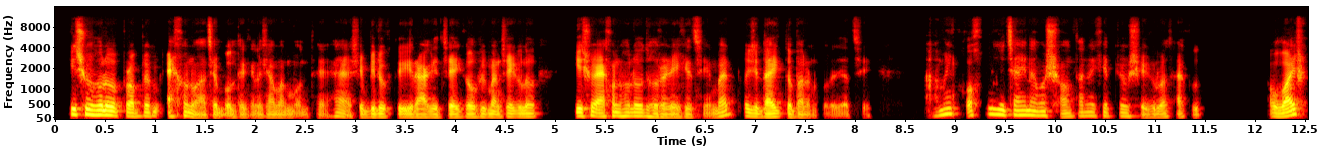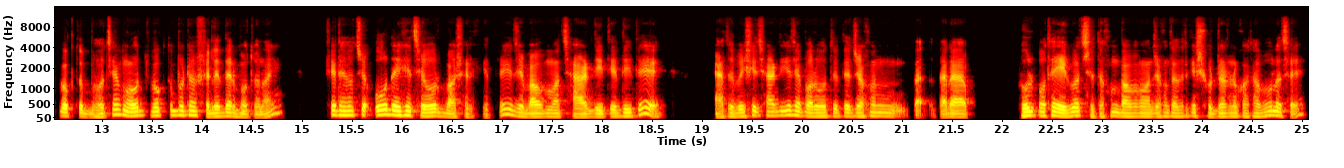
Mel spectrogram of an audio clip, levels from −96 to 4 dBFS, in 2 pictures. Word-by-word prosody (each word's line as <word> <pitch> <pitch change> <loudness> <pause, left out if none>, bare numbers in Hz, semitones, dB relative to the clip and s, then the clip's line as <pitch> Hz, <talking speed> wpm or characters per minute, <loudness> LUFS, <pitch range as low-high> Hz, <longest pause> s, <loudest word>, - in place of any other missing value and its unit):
কিছু 170 0 +5
হলেও 145 -2 +9
problem 110 +1 +1 0.2
এখনও - - -1
আছে - - -3
বলতে - - -4
গেলে - - -7
যে - - -6
আমার - - -5
মধ্যে, - - -13
হ্যাঁ? - - -2
সে - - -3
বিরক্তি, 90 0 0
রাগের 85 0 0
জায়গা, 85 0 +2
অভিমান 90 0 -2
সেইগুলো 95 0 +1 0.4
কিছু 115 -1 +3
এখন 110 +4 -1
হলেও 115 0 +2
ধরে 90 -2 -1
রেখেছি, - - -6
but 120 +7 0
ওই 115 - 0
যে - - +2
দায়িত্ব 95 0 +3
পালন 80 -1 -5
করে - - -14
যাচ্ছি। - - -13 0.7
আমি 155 +7 0 0.2
কখনোই 170 -4 0
চাই 145 -1 +1
না - - +2
আমার 130 0 -2
সন্তানের 115 +5 -6
ক্ষেত্রেও 110 -2 -6
সেগুলো 90 -5 -5
থাকুক। - - -9 0.8
wife - - +6
বক্তব্য 115 -4 +1
হচ্ছে 100 - -2
এবং 155 -4 +2
ওর 130 - +2
বক্তব্যটাও 140 +2 0
ফেলে 105 0 +3
দেওয়ার 110 -3 +2
মতো 90 - -3
নয়। 175 - -3 0.5
সেটা 150 -1 +3
হচ্ছে 140 +1 0
ও - - +7
দেখেছে 140 -3 +3
ওর 115 - +4
বাসার 90 -1 -3
ক্ষেত্রে 155 - -9
যে, 110 - +2
বাবা-মা 100 +1 +2
ছাড় 90 -2 +2
দিতে, 95 +2 0
দিতে 110 - 0 0.8
এত 90 - -7
বেশি 110 +4 0
ছাড় 125 -1 +1
দিয়েছে 145 0 +2
পরবর্তীতে 110 +1 0
যখন 115 +2 -2 0.3
তা - - -1 0.2
তারা 95 - +2 0.6
ভুল 120 +2 +6
পথে 125 +1 +2
এগোচ্ছে 130 +4 +1
তখন 125 - -4
বাবা-মা 105 0 0
যখন 110 +2 -4
তাদেরকে 105 +2 -3
শুধরানোর 100 +1 -2
কথা 100 +2 -4
বলেছে, 135 -3 0
110 Hz, 185 wpm, -24 LUFS, 95-130 Hz, 0.8 s, হলেও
